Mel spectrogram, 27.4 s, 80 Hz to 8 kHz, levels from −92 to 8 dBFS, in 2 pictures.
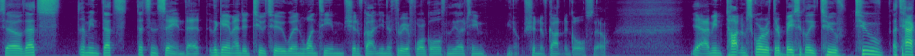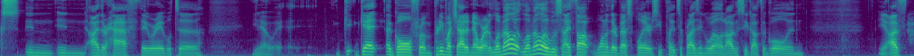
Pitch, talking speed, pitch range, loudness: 125 Hz, 195 wpm, 115-140 Hz, -25 LUFS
